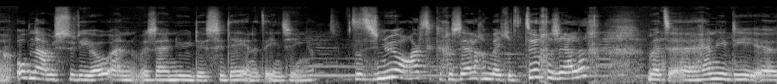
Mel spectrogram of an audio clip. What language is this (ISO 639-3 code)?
nld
